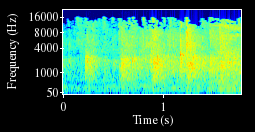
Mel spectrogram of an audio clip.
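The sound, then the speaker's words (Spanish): An audience applauds to Christ, broad crackling claps swelling in rhythmic waves, steady and moderately loud, with no voices standing out above it. “Del otro aplauso a Cristo.”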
